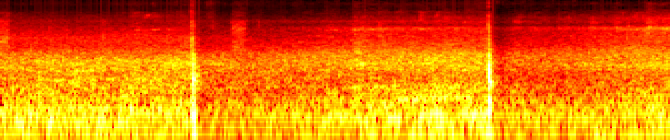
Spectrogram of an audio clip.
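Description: A green artificial-grass floor mat being shaken out, with two sharp smacks about two seconds apart as it is snapped and beaten. Steady outdoor rumble underneath.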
